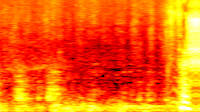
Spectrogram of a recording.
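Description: A metal spoon spreading egg mixture across a sheet of yufka pastry: a soft click, then quiet scraping. A woman's voice starts near the end.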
